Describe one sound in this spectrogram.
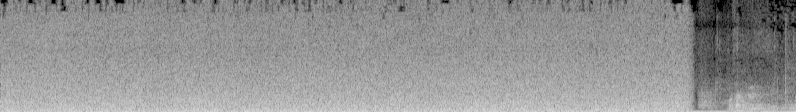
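Water rushes and roars loudly.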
